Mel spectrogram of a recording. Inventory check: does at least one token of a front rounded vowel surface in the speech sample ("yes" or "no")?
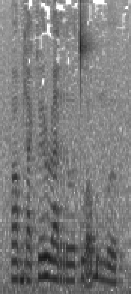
yes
